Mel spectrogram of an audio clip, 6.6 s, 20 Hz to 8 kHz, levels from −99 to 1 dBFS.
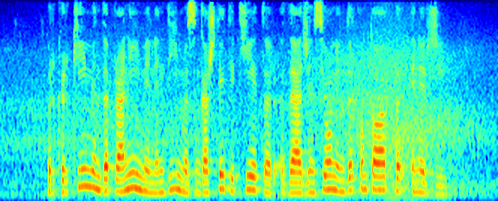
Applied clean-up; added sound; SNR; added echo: none; Car passing by / Traffic noise, roadway noise; 18 dB; none.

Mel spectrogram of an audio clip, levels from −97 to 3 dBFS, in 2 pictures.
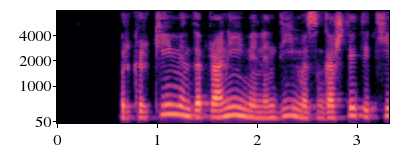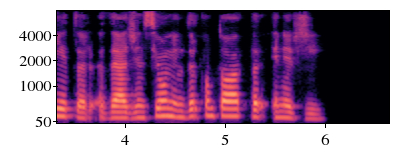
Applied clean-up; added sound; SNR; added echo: neural mask model Resemble Enhance denoiser.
